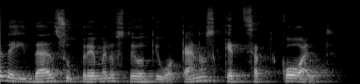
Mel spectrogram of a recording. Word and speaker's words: Quetzalcóatl: Quetzalcóatl. En náhuatl significa serpiente emplumada, de Quetzali, pluma, y Coatl, serpiente, así se pronuncia.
